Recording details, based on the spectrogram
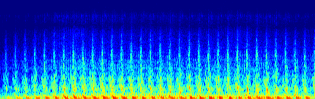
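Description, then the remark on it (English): A helicopter's rotor chops steadily and loudly, a fast, even thudding with a deep rumbling underneath that holds constant throughout, with no voices. “Do you go by helicopter?”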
